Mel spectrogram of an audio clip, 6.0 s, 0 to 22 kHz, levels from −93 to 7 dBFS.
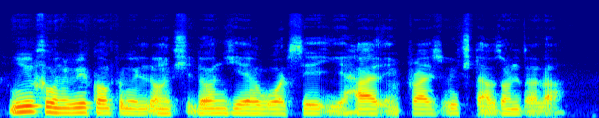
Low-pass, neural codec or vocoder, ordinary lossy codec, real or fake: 14.4 kHz; codec, 44.1 kHz, 3.4 kbps, Pupu-Codec; none; fake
